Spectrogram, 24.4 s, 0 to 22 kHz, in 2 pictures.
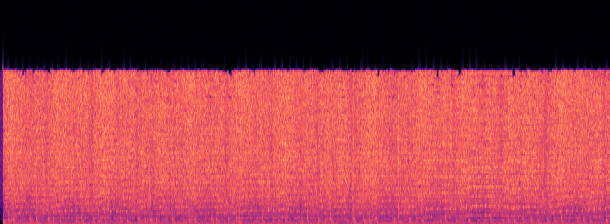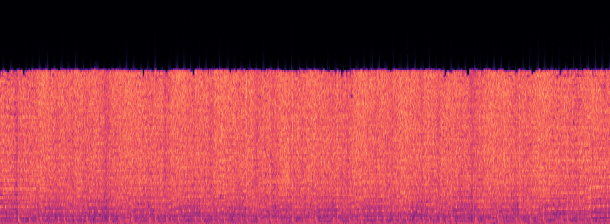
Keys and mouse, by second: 16.3-21.1 drag, 21.6 KP_3.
